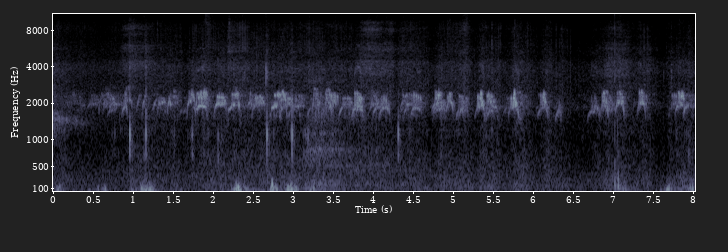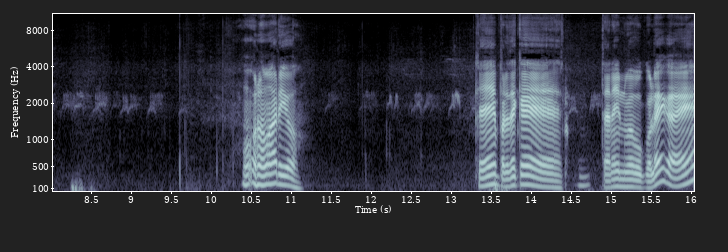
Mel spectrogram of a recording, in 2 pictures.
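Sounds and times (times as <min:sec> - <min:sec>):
bird chirping rapidly: 0:00.4 - 0:09.5, 0:11.4 - 0:16.0.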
